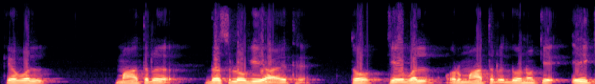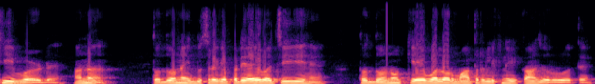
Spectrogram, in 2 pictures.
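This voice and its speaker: A man's voice: medium pitch, moderate pace. A man teaching an exam revision lecture on grammar, explaining steadily and often checking in with a tag question. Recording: dull lo-fi sound.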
